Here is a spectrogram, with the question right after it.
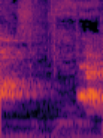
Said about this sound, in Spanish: Uy, no sé si se escucha, está mi perro ladrando. Se está escuchando un poco, pero bueno, no pasa nada.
